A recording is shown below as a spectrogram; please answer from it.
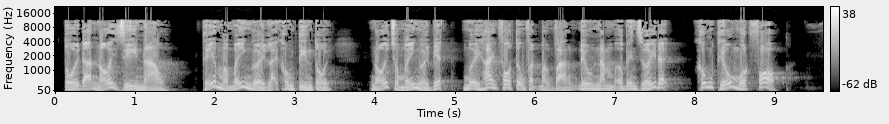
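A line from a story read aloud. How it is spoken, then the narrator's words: Loud voice. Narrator (Vietnamese): Hắn lớn tiếng nói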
